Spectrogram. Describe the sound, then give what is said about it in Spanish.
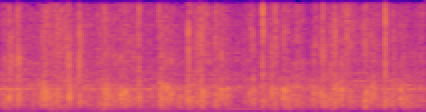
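Applause called for on a radio show: dense, steady clapping that continues throughout, with a low rumbling layer underneath. “Así que aplauso.”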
